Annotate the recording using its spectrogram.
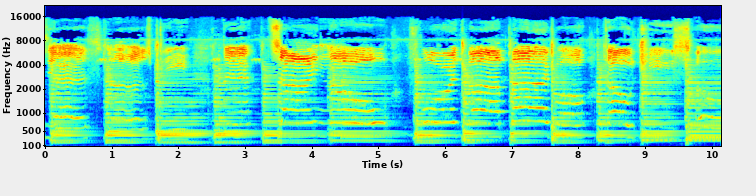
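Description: A toddler singing along while pressing chords on an electronic keyboard with a piano sound. About a dozen chords are struck, roughly one every three-quarters of a second, each ringing under her wavering sung notes.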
